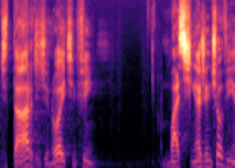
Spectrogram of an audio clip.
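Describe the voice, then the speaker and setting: This man speaks at a moderate pace in a fairly high pitch, with lively intonation, an animated tone and a bright, sharp quality. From southern Brazil, Rio Grande do Sul. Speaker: radio presenter and teacher. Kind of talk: casual interview chat. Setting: studio.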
